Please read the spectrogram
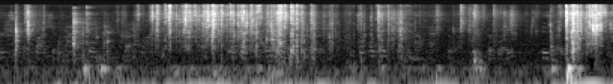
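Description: Foil trading-card pack being torn open and crinkled by hand: a dense crackling from about two seconds in, easing off, then a short louder rustle near the end as the cards come out.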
